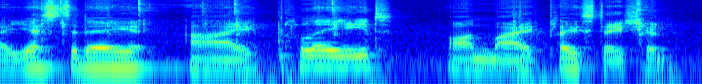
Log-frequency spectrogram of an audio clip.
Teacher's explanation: the most standard ed sound, which is just a very soft d at the end of the word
